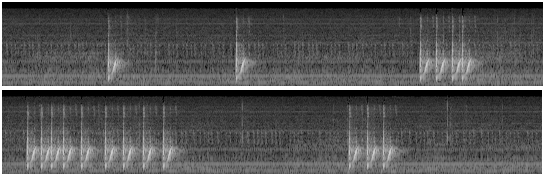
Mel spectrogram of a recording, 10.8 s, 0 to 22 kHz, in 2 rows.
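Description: Samsung Galaxy S4 touchscreen tap sounds: short water-drop "plop" blips, two single taps and then three quick runs of rapid taps. The rapid tapping is the kind that opens Android's Lollipop easter egg.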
